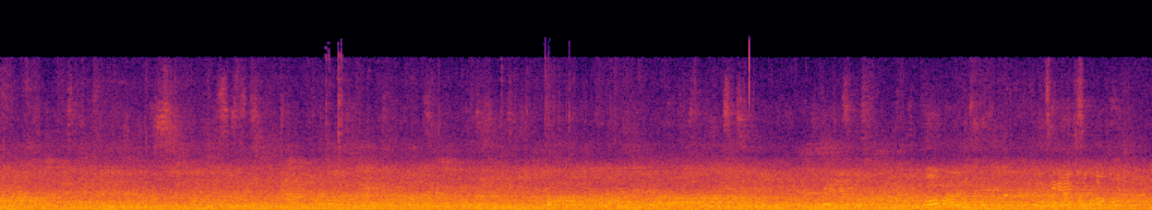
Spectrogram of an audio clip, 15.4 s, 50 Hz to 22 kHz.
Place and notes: Ermitage, Sankt-Peterburg, Rosja - (622) BI Visitors at Ermitage
Binaural recording of walk thourgh I suppose the biggest room of Ermitage, with huge reverb and multiple languages reflections.
Sony PCM-D100, Soundman OKM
